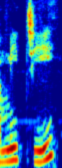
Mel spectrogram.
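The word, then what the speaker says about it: 道: adegan Jimmy Cik atau kalau berdiri sendiri dibacanya Michi artinya jalan lalu ada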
